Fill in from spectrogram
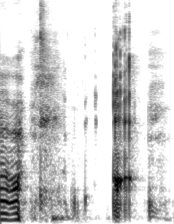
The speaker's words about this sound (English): We're going with a belch. That's where we're going. We're going with a belch. And what better way to clear your lungs out or your stomach? A belch.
